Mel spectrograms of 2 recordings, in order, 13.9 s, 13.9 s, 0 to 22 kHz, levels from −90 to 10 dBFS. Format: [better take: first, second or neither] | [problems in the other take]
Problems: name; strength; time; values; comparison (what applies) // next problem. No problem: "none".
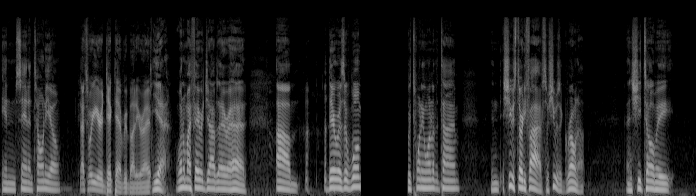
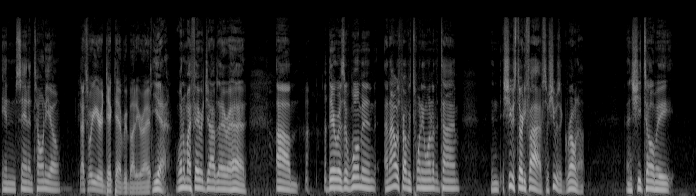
second | audio cutting out; at 7 s for 1 s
